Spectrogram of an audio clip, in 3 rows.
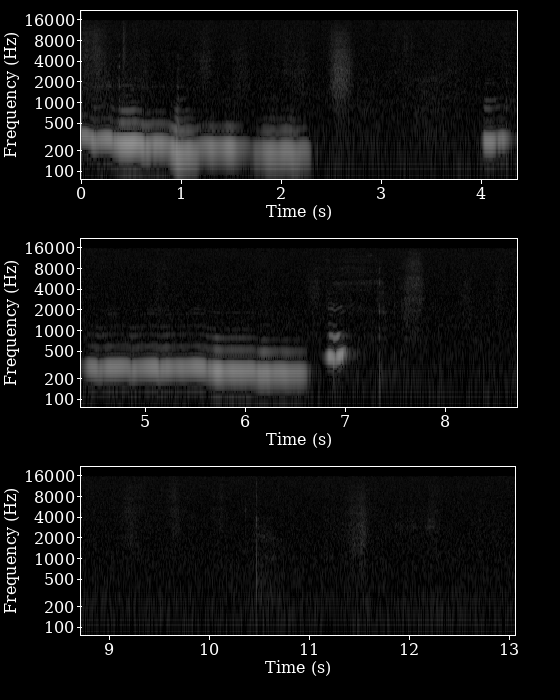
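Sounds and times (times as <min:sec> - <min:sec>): woman humming a slow tune: 0:00.0 - 0:02.4, 0:04.0 - 0:07.4.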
